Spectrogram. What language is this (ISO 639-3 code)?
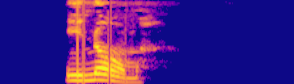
ibo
